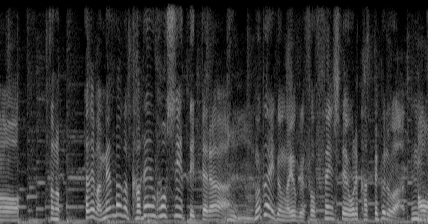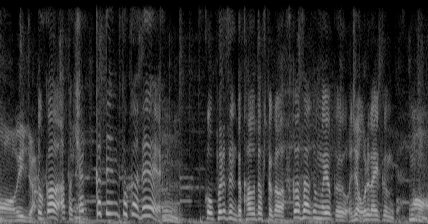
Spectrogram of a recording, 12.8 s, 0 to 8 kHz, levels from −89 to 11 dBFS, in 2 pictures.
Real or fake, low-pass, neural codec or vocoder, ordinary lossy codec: fake; none; codec, 16 kHz, 4 kbps, X-Codec, HuBERT features, trained on general audio; none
